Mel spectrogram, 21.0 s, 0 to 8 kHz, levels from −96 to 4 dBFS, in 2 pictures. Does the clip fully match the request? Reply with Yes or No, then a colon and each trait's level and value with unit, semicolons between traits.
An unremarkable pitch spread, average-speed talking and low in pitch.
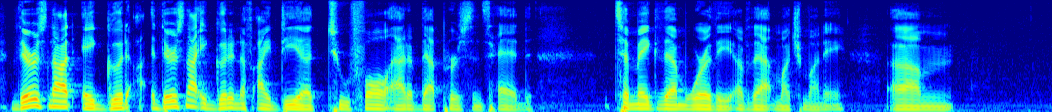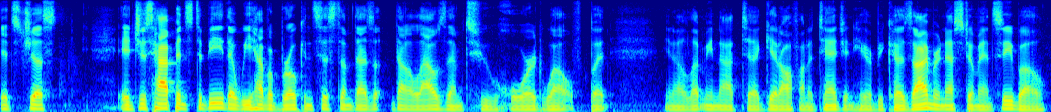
Yes: average, 3.8 semitones; average, 180 wpm; very low, 90 Hz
